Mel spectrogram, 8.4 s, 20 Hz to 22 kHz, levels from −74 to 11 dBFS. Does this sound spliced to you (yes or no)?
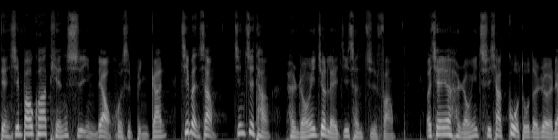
no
